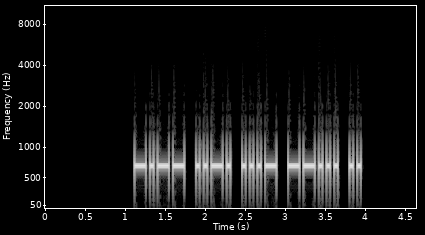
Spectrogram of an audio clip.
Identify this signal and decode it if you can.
Morse code, heard as a keyed tone, about 25 wpm, 700 Hz. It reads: YFV7I
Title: Code Groups - 5 Letter:Numbers - 25wpm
